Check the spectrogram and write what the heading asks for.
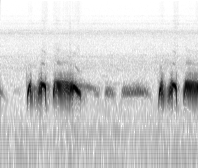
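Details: Spotted dove, 'giọng thổ' style fighting call: two hiccuping notes, a long loud low coo fading into softer level coos, then the phrase starts again. Clean recording.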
